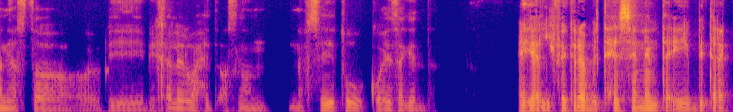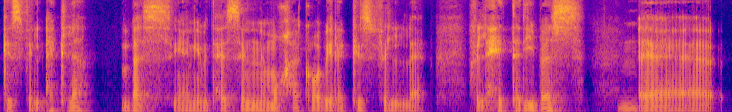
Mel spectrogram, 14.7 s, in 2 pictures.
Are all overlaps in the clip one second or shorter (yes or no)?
yes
